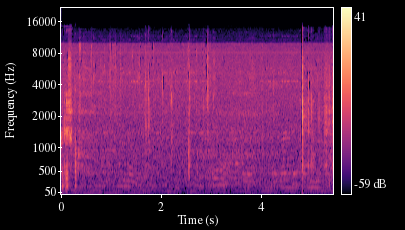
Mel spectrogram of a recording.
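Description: Fingers handle a metal watch with small clicks and taps.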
